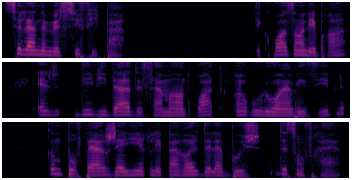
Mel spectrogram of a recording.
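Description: A woman narrating an audiobook in a measured, expressive way. Her voice sits a little low and sounds mellow. The recording is dry and close to the mic. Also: no echo. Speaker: audiobook reader. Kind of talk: scripted narration.

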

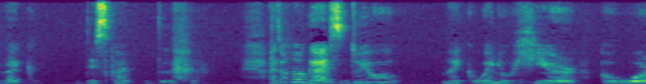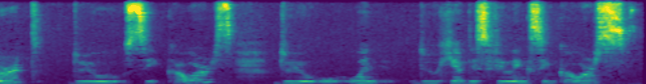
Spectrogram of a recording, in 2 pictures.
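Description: A Bulgarian beauty vlogger in her thirties chats her way through a makeup tutorial in a small bedroom, full of fillers and restarts. Her fairly high voice is a little mellow, and she sits far from the mic in a rough recording with a bit of hiss or hum.

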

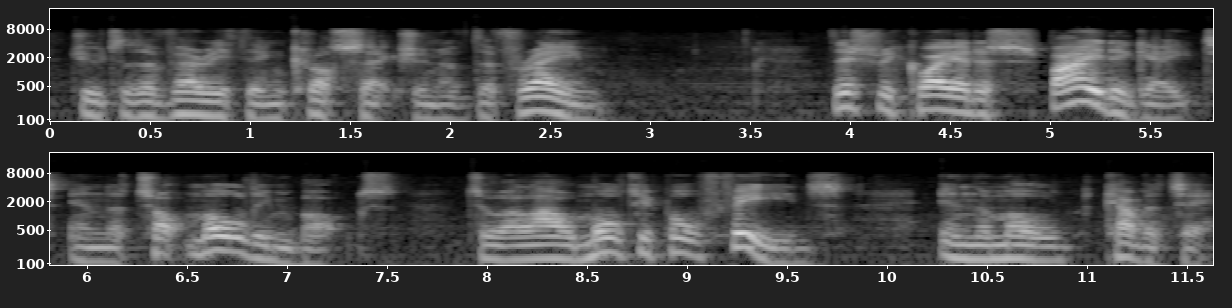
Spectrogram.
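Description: A man giving a scripted, measured technical narration of an engineering build, with a dull lo-fi recording. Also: mid-range voice, dark tone. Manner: measured, precise technical delivery. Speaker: project narrator.

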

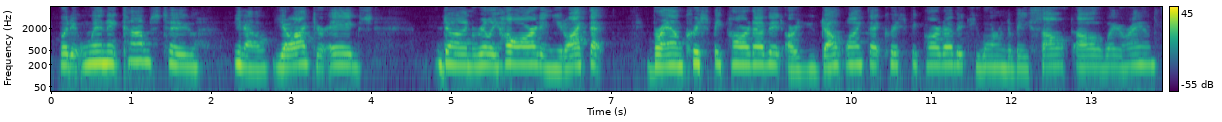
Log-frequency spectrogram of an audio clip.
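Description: An older woman with soft, slightly slurred toothless speech, chatting casually to camera in a folksy, plain-spoken, rambling way in her kitchen. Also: mid-range voice. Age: older, 60s or above. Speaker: home cooking vlogger. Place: small home kitchen, indoors.

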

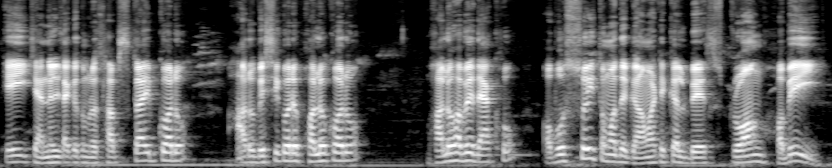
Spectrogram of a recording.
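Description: A young man teaching a grammar lesson, spelling words out letter by letter and drawing syllables out slowly, asking questions and then answering them himself. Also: medium pitch, sharp tone. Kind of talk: spoken classroom lesson.

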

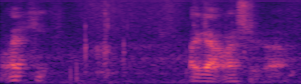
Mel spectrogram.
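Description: A very drunk man in casual chat, rambling and swearing in a gravelly voice. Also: normal speed, a bit bright. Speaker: drunk friend being recorded. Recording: hissy, noisy home recording.

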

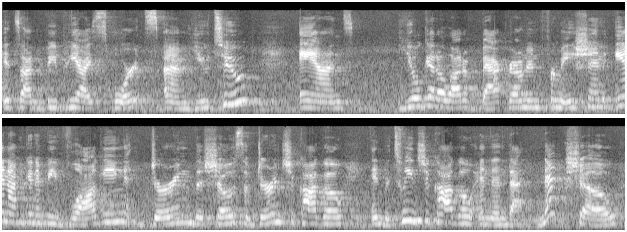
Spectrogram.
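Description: Upbeat woman competitor chatting, laughs a lot, distant mic, gym hum behind. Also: a little high. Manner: bubbly, laughs often. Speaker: pro bikini competitor, interview guest. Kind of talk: casual interview. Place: large indoor gym, in front of a logo wall. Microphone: far camera mic. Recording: echoey room, picked up from a distance, with clear ambience.

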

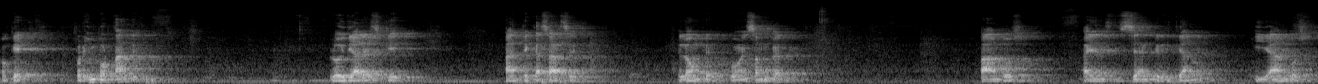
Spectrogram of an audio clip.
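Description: A man's voice: extremely low pitch, slow, long pauses, slight background noise. A man preaching on deliverance in a loose, conversational way, repeating himself and often saying "ok". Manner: loose, repetitive, peppered with "ok". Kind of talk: conversational sermon. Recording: echoey hall, distant mic.

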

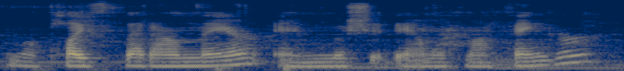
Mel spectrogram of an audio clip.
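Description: With a bass, creaky, slightly mellow voice, a nail art vlogger talks briskly and animatedly in a voice-over as she paints her own nails at home. She pokes fun at herself and adds friendly asides; the recording is muffled, with faint music in the background.

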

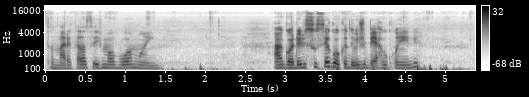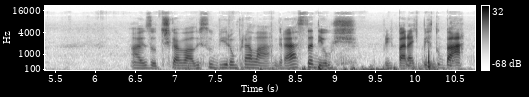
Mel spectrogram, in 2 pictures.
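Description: A woman's voice: lowish voice, steady tone, fairly quick, long pauses, a little hiss or hum. A Brazilian woman vlogging by hand outdoors in the rain, shaken and trembling with nerves as she talks to her viewers. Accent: Brazilian Portuguese. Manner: shaky and nervous, shouting at a horse. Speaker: vlogger with horses. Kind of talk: casual vlog talk to camera. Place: outdoors in the rain at a horse farm.

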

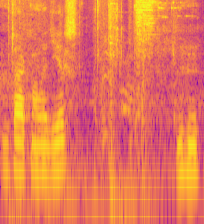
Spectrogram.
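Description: A man's voice: medium pitch, monotone, very slow, noisy background. Man casually commentating a video game. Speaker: gamer. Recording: game music behind the voice. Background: game music.

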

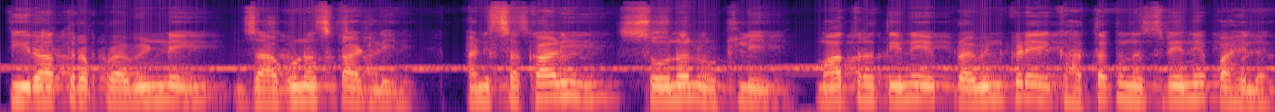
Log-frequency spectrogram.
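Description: A woman's voice: lowish voice, steady tone, normal speed, recorded from a distance, background noise. A woman reading a scripted horror story aloud, speaking every character's lines in her own voice. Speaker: narrator.

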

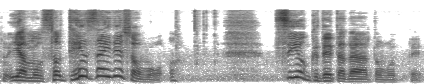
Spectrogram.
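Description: A man's voice: fairly high pitch, huge pitch swings, slow pace. A man in his thirties, a streamer, telling a story in casual chat, laughing often and acting out other people's lines. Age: 30s.

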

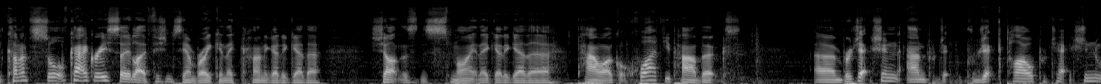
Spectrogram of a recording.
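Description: A man's voice: fairly low pitch, expressive, fairly quick, few pauses, a bit bright. A man hosting a let's play, giving chatty, easily sidetracked commentary as he plays. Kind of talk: casual gameplay commentary.

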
